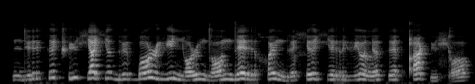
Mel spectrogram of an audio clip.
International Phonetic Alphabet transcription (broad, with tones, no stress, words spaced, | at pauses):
ndʏ˩˧rkɘ˧˥˧ t͡ʃʼy˧˥˧ça˧˥˧çə˧˥˧ ɡʏ˧˥˧ ɓɔ˧˥˧ɹvʲə˧˥˧ɲɔ˩˧ɹndɔ˩˧ ndɛ˧˥˧rχʏ˧˥˧ŋɡɘ˩˧ɬɘ˧˥˧ çɘ˧˥˧rvʲɔ˧˥˧lə˧˥˧kɘ˧˥˧d qʼɘ˧˥˧ ky˩˧ɕɔ˩˧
